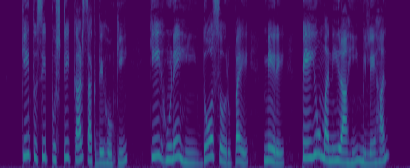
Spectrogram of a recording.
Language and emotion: Punjabi, neutral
